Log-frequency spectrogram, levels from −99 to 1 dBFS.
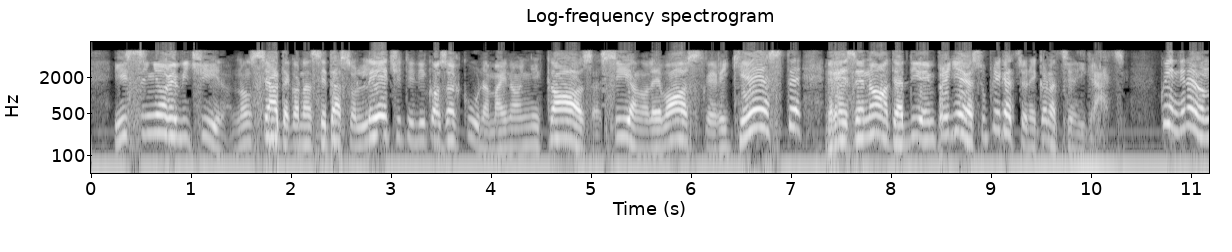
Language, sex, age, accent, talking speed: Italian, male, 40-59, native, 195 wpm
